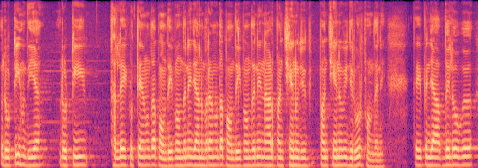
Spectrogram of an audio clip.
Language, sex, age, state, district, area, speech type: Punjabi, male, 18-30, Punjab, Fatehgarh Sahib, urban, spontaneous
